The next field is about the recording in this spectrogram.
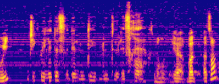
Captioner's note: speaking french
